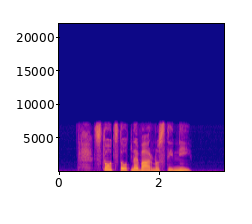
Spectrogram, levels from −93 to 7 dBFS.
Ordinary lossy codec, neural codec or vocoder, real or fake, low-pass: none; none; real; 7.2 kHz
